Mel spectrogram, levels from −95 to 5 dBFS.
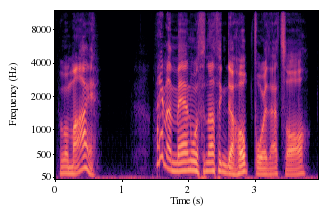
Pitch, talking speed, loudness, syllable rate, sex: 150 Hz, 215 wpm, -18 LUFS, 5.4 syllables/s, male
